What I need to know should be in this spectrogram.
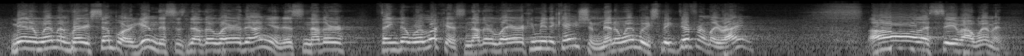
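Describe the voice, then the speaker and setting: A high-pitched man, animated in tone and lively in intonation, at a very fast pace over noticeable background noise. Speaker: corporate trainer / public speaker. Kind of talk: seminar presentation. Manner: animated, conversational.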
